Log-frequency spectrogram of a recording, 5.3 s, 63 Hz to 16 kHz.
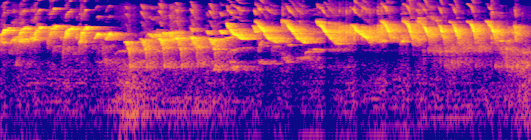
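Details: Belgian canary; the source names it a Portuguese Harlequin canary from a canary breeder, 2024. It sings a continuous, high, rolling song of fast trills and repeated descending phrases, with faint indoor room tone.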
